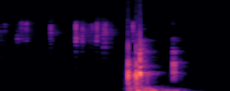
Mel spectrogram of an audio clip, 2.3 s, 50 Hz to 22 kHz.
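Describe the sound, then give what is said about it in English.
Dice clatter lightly a few times, then a louder rattling tumble across a table ends with one final click, with no voices; the roll comes up 19. “19 on the dice for 28.”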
